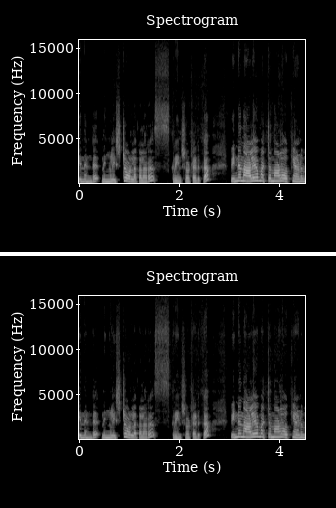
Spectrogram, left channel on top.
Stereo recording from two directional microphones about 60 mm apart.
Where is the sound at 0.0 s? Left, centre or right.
Left.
